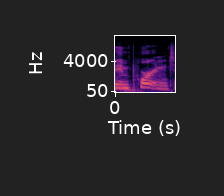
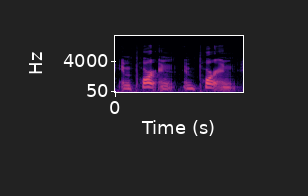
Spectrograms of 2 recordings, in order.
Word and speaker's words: important: Important. That one's hard. Important. Well, speak with a Californian accent. They pronounce the T.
